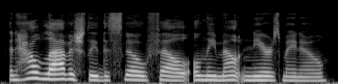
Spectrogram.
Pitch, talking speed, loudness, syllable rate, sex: 205 Hz, 175 wpm, -17 LUFS, 4.9 syllables/s, female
